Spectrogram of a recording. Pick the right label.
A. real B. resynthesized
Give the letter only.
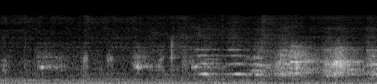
B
